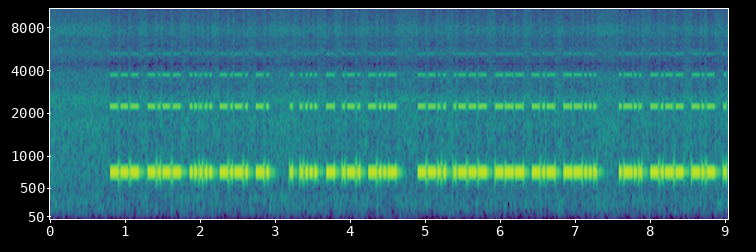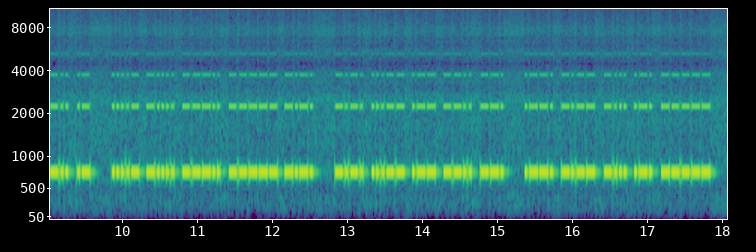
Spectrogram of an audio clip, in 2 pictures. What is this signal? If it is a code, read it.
Morse code, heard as a keyed tone, hand-sent with a paddle, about 37 wpm, 750 Hz. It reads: OY5CN EHTRX ZJOK7 LYKLA 4680C C3WZG PYBR0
